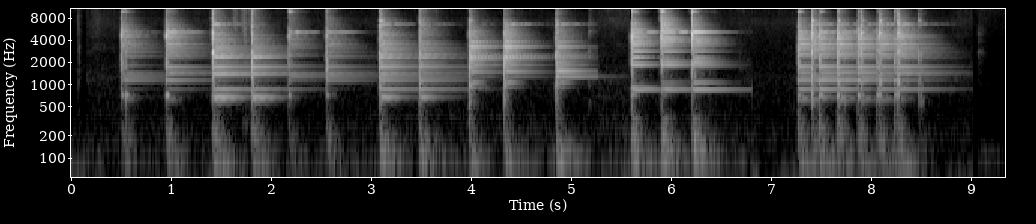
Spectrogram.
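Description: A hammer strikes volcanic rock boulders in the pile at Montana's Ringing Rocks 20 times, each hit giving a bright, bell-like metallic ring with high overtones that fades quickly. The strikes come in an uneven rhythm, with a fast run of hits near the end. These rocks keep their ringing voice only while they stay in the pile and lose it once removed.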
